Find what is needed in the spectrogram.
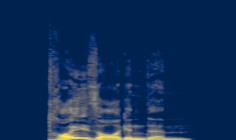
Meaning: strong dative masculine/neuter singular of treusorgend
- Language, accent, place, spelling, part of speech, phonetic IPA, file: German, Germany, Berlin, treusorgendem, adjective, [ˈtʁɔɪ̯ˌzɔʁɡn̩dəm], De-treusorgendem.ogg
